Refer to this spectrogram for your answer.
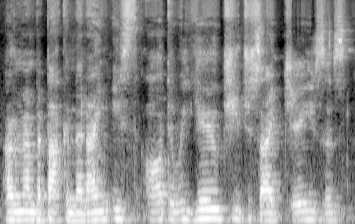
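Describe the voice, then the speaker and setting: A woman's voice: very deep voice, little pitch movement, a little fast, a little hiss or hum. A woman co-hosting a live chat, joking and teasing. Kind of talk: casual live-stream chat.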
